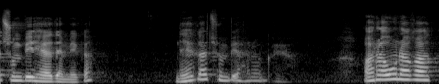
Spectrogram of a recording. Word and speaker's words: 아라우나: 여러분, 이 사무엘서 말씀에는 아라우나 이렇게 나오죠. 또 역대기의 말씀에 보면은 오르난 이렇게 나옵니다. 그죠? 같은 사람이에요. 오르난의 타작마당, 아라우나 타작마당. 이 아라우나는 여부수식 발음이고, 이 여부수 사람이잖아요.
